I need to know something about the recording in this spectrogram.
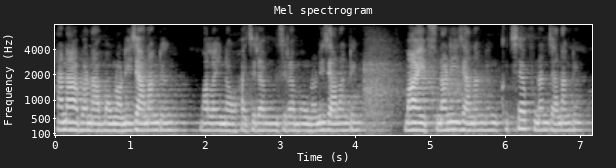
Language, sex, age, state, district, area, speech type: Bodo, female, 60+, Assam, Kokrajhar, rural, spontaneous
